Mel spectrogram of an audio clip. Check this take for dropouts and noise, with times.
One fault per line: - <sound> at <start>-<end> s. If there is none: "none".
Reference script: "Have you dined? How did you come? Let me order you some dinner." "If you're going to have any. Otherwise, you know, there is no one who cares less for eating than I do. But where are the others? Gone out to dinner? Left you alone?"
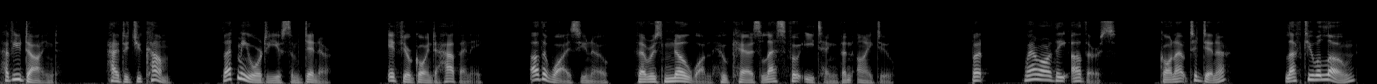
none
